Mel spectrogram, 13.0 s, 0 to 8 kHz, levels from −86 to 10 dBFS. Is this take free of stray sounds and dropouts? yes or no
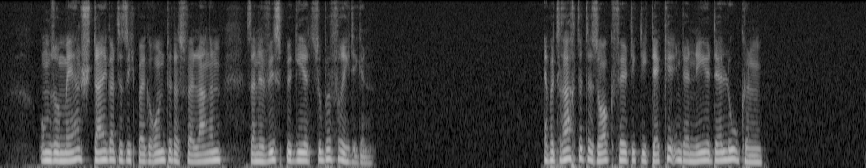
yes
